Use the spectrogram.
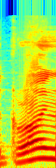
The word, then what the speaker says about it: growing: A growing number of unemployed workers. 처럼 말이죠. Growing. Grow 할 때는 오, 우 발음입니다. 우까지 소리를 내줘야 되죠. 대부분의 학생들이 오, 우 발음할 때 우까지 소리를 안 냅니다.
